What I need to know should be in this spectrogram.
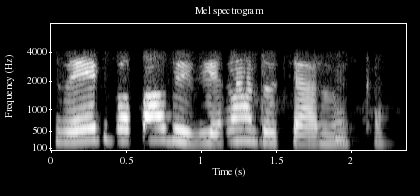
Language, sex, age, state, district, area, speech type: Hindi, female, 45-60, Uttar Pradesh, Ayodhya, rural, conversation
